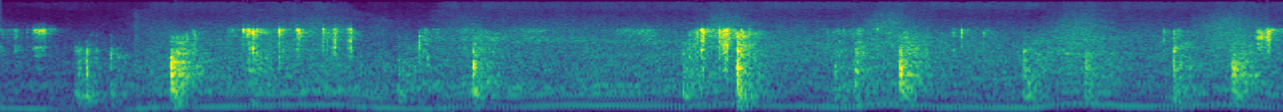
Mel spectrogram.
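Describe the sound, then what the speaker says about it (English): A car drifting in third gear in the video game Assetto Corsa, its engine note rising and falling with repeated revs while tyres squeal in short bursts, loud and steady throughout. "Can't even hold the third gear drift in this now."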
